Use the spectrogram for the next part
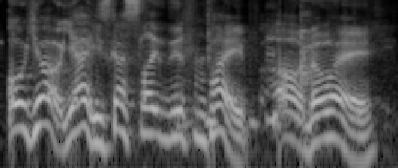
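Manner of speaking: usual speaking voice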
